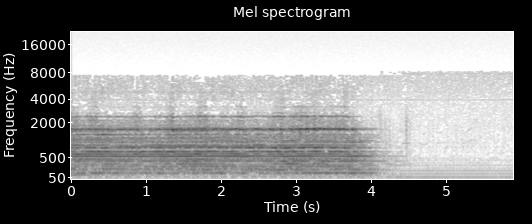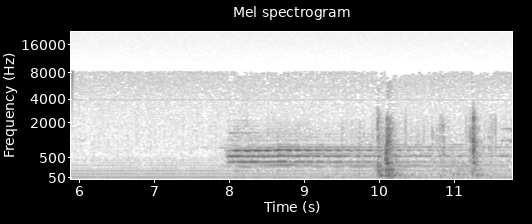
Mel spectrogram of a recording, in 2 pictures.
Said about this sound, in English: Closing door finishes a story.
